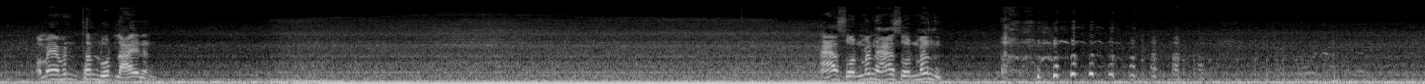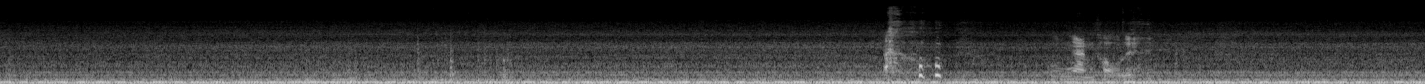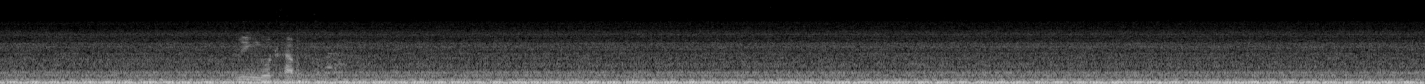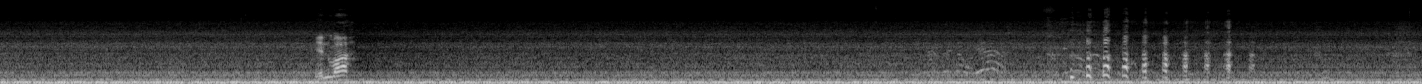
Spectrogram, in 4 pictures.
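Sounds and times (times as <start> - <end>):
excavator diesel engine rumbling: 0.0 - 56.9.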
